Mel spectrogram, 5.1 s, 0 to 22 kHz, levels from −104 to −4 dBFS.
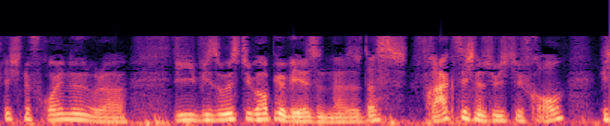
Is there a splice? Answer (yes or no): yes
